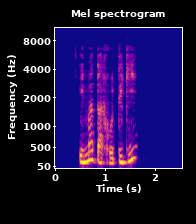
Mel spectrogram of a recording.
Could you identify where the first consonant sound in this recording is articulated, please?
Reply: labial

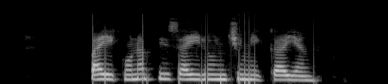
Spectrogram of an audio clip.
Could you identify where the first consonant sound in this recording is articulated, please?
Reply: labial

